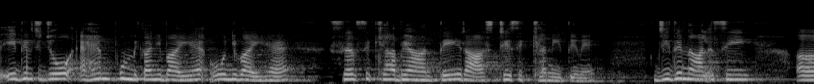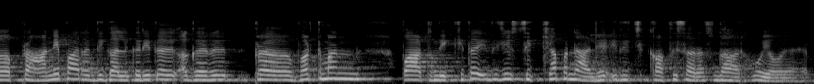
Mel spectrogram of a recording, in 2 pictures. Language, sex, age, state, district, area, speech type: Punjabi, female, 30-45, Punjab, Shaheed Bhagat Singh Nagar, urban, spontaneous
